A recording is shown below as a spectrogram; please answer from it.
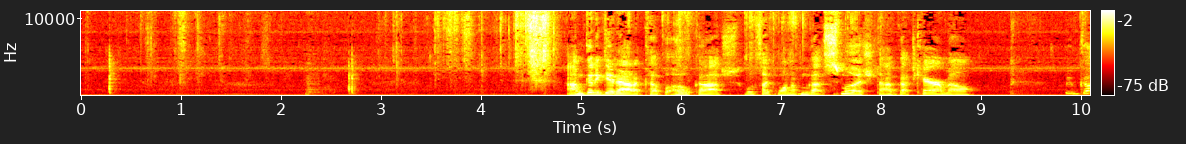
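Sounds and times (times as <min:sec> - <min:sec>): low steady hum: 0:00.0 - 0:10.0
paper candy wrapper rustling: 0:03.0 - 0:04.9.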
